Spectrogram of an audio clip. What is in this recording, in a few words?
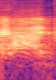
"behind", suppressor; Half Life Alyx; combine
